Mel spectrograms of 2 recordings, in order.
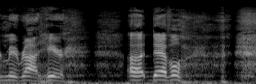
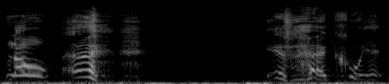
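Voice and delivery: tearful resolve; 4 semitones higher, 17 dB quieter, slower than usual. Acted. Jesus answering tempter, preacher tearful.

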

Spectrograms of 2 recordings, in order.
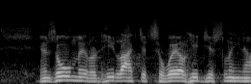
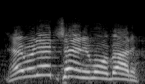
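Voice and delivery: high, loud preaching shout; 10 semitones higher, 8 dB louder than usual. Real, not acted. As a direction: ring it out to the congregation. Preaching climax.

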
